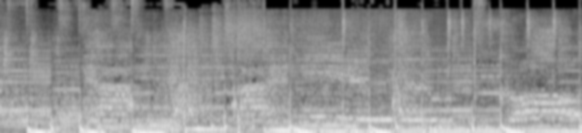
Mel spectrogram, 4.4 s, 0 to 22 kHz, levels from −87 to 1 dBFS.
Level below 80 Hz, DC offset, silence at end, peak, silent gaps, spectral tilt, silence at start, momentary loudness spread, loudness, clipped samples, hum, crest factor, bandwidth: -16 dBFS; under 0.1%; 0 s; 0 dBFS; none; -4.5 dB/octave; 0 s; 2 LU; -11 LUFS; under 0.1%; none; 10 dB; over 20 kHz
